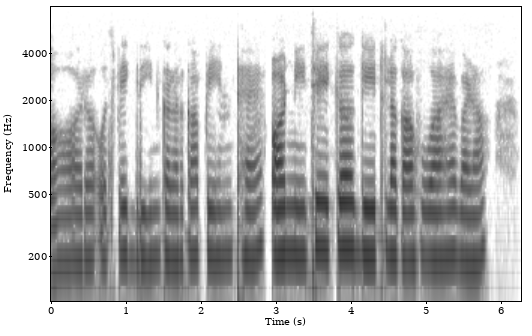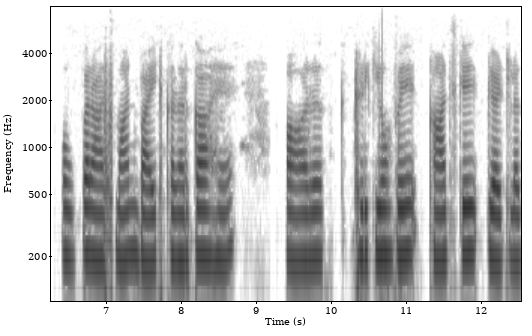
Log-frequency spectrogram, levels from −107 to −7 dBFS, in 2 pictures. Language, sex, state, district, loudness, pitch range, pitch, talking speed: Hindi, female, Bihar, Gaya, -36 LUFS, 190-200 Hz, 195 Hz, 140 wpm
